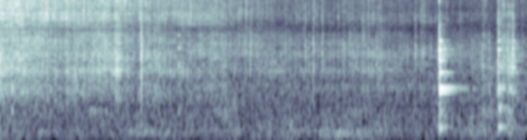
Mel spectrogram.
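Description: French toast slices frying in melted butter in a pan give a steady, broad sizzle throughout, with a couple of sharper pops and spatters near the end.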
